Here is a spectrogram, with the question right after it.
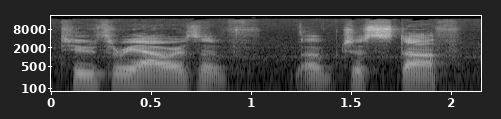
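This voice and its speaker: A man's voice: medium pitch, fairly even intonation, measured pace. A man co-hosting a talk stream in a blunt, casual way, swearing freely. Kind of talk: casual, profane chat.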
